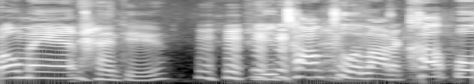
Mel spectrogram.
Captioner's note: chuckles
